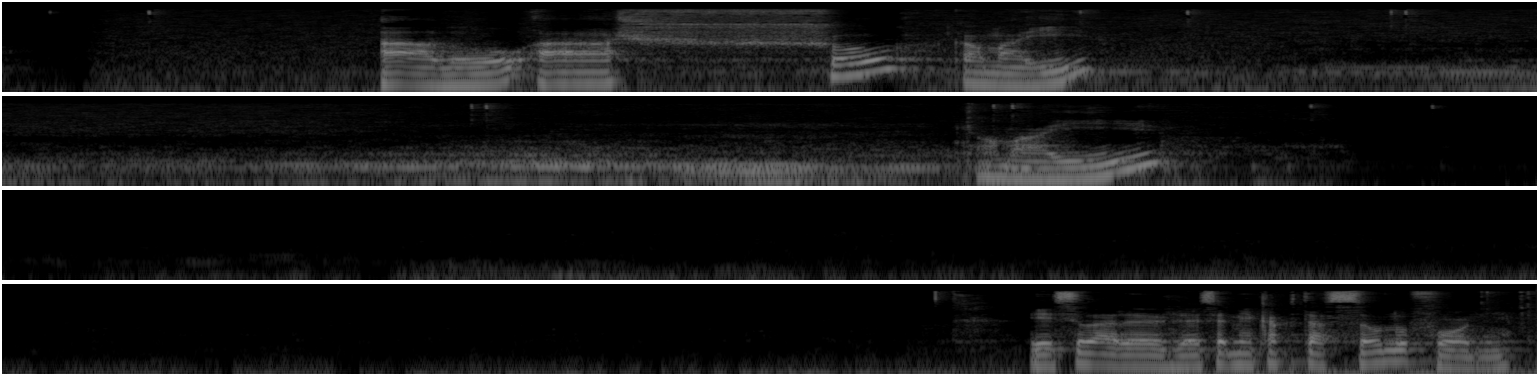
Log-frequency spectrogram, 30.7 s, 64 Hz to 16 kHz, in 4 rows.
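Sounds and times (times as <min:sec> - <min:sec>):
speech: 0:01.9 - 0:03.5, 0:04.1 - 0:05.6, 0:12.7 - 0:13.6, 0:28.2 - 0:30.6
noisy car passing outside: 0:04.6 - 0:14.2.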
